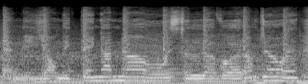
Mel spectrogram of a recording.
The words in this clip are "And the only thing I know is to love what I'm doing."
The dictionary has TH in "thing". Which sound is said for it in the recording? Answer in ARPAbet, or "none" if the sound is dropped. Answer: TH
